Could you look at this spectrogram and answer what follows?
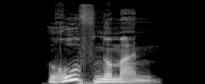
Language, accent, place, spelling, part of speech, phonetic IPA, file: German, Germany, Berlin, Rufnummern, noun, [ˈʁuːfˌnʊmɐn], De-Rufnummern.ogg
- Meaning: plural of Rufnummer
